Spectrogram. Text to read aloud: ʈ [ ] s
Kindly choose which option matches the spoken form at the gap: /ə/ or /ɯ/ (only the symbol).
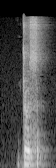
ə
